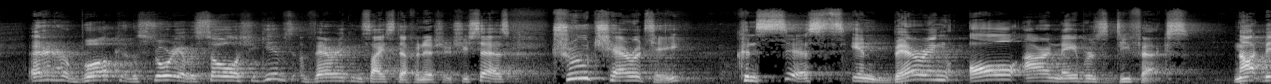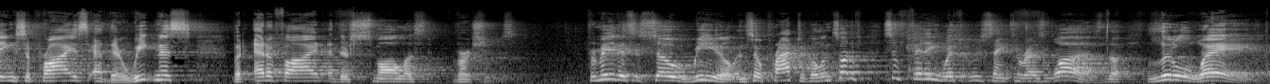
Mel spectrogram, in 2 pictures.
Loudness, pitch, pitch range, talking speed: -16 LUFS, 185 Hz, 150-215 Hz, 140 wpm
